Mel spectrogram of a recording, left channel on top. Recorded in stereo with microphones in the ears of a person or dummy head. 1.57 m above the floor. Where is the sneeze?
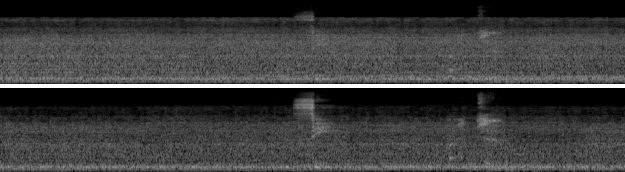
25° right (ahead or behind).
